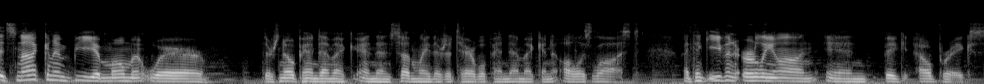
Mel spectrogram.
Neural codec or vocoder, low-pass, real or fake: none; 7.2 kHz; real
